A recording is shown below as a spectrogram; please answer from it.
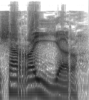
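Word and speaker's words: شَرًّا يَرَهُ: Syarron jadi syarrai yaroh. Ya, tulisan dan bacaan beda.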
